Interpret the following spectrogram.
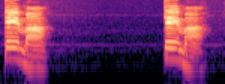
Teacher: if you put an s before the word, like the word stay, stop, still, there's no puff of air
